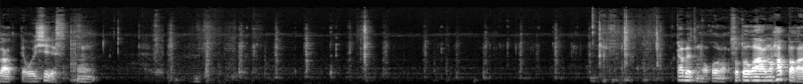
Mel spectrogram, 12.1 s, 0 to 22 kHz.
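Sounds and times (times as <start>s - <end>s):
faint steady hum: 0.0s - 12.0s
man chewing food: 1.5s - 10.1s.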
